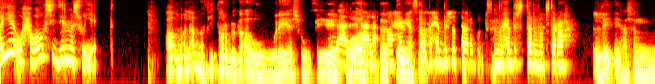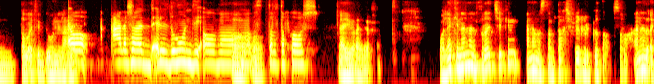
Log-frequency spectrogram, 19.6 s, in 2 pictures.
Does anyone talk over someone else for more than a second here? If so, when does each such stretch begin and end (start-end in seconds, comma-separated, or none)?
5.0-6.6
